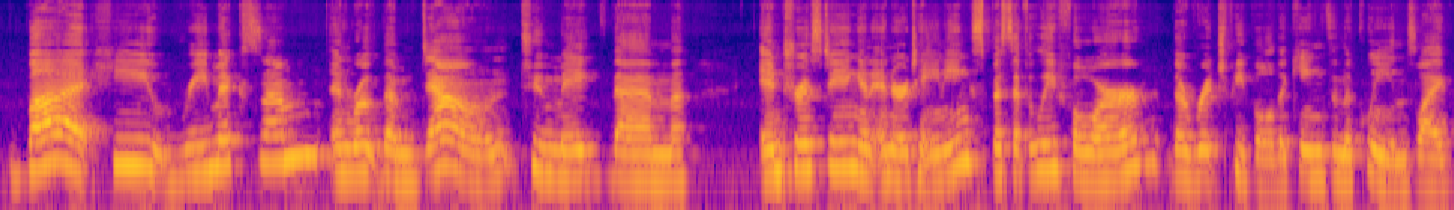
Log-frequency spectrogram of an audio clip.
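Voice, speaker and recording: A woman's voice: mid-range voice, fairly bright tone. A woman teacher giving a casual lesson to students, talking informally with slang and chatty asides and repeating key terms.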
